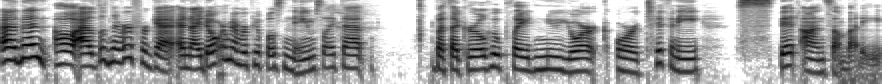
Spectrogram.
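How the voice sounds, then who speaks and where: A woman's plain, everyday voice at medium pitch with lively intonation, in a very clean recording with a silent background. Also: moderate pace. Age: 40s. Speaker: podcast co-host, coffee business owner. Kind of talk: casual chat.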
